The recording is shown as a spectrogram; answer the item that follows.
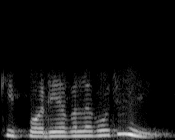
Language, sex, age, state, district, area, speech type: Odia, female, 18-30, Odisha, Jajpur, rural, conversation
